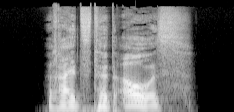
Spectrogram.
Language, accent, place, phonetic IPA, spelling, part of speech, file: German, Germany, Berlin, [ˌʁaɪ̯t͡stət ˈaʊ̯s], reiztet aus, verb, De-reiztet aus.ogg
- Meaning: inflection of ausreizen: 1. second-person plural preterite 2. second-person plural subjunctive II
